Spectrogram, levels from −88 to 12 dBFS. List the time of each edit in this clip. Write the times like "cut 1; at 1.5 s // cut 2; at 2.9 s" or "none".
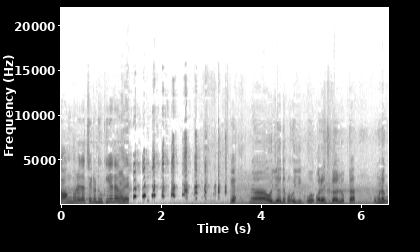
cut 1; at 3.4 s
